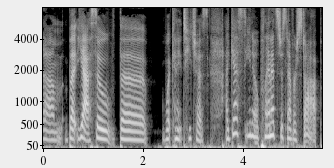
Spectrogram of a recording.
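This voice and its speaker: With a plain, everyday voice, a woman talks at a fairly slow pace and medium pitch, her intonation lively. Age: 40s. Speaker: astrologer. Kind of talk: interview.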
